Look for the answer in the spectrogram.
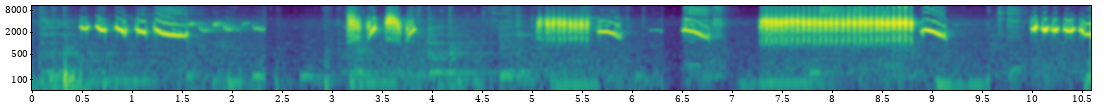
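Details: Male common iora singing to provoke other birds: mixed whistled phrases, harsh chattering bursts and a long rapid rattling buzz, with short downslurred whistles between.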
